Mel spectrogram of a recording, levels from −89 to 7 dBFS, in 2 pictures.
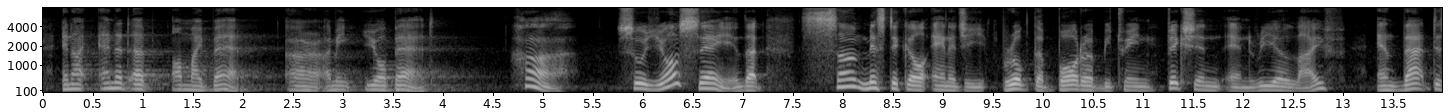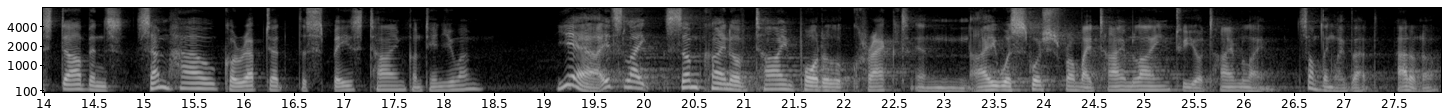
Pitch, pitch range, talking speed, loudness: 145 Hz, 125-175 Hz, 135 wpm, -30 LUFS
